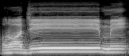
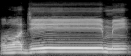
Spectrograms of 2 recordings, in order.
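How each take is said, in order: First: The word ends with a short i vowel. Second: The word ends with a short i vowel.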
